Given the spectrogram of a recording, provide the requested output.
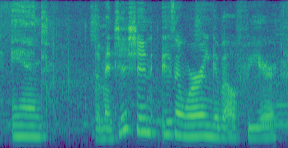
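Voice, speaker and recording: Over music in the background and audible room echo, a woman talks at a fairly slow pace in a medium pitch. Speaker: tarot reader. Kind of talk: tarot reading to camera. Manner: animated.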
